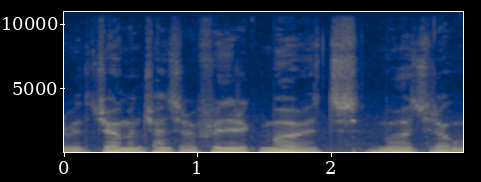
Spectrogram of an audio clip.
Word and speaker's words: Merz: Merz라고 발음하죠.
